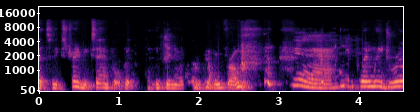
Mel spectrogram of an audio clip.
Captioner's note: laughs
